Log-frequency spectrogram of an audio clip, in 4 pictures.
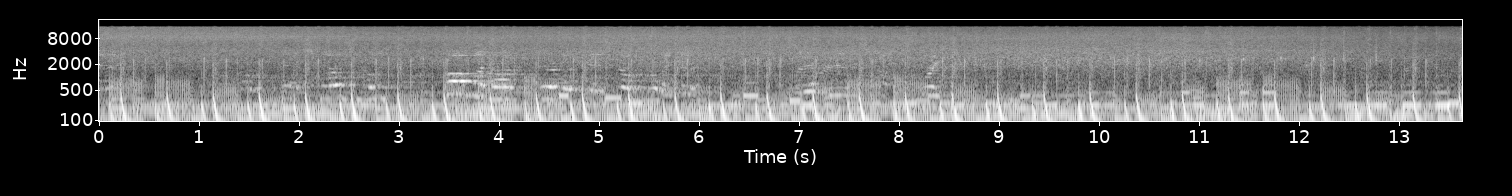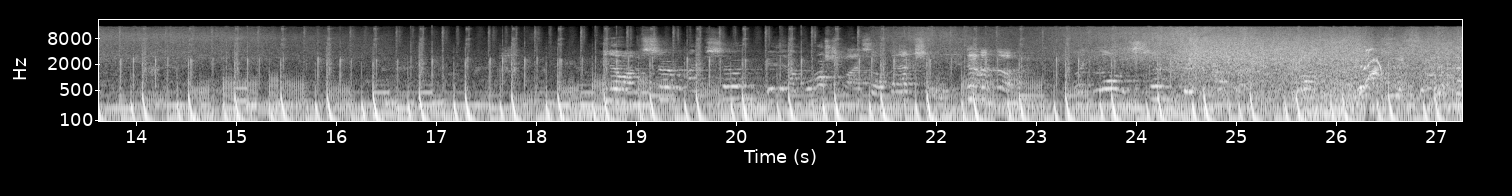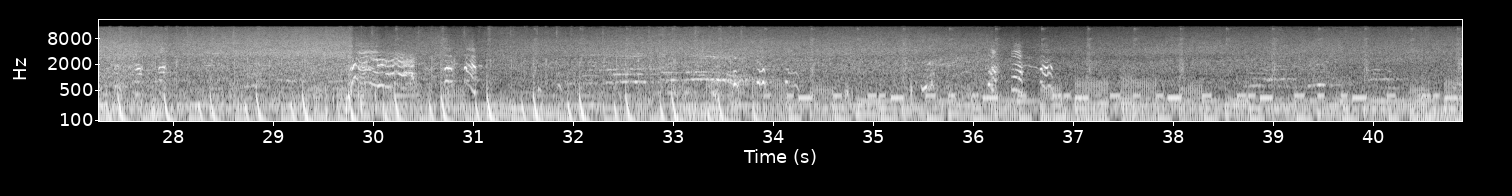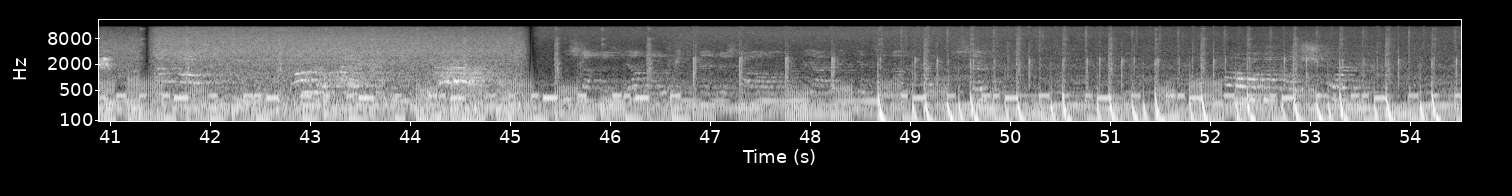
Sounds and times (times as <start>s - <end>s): Music: 0.0s - 54.5s
Speech: 1.4s - 6.1s, 6.9s - 8.8s, 18.6s - 27.4s, 31.9s - 34.2s, 38.7s - 40.3s, 40.9s - 42.0s, 42.8s - 44.8s, 45.5s - 49.9s, 52.1s - 53.6s.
